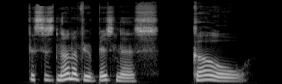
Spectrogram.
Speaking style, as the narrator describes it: says Enjolras coldly

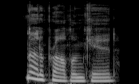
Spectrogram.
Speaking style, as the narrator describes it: she says cheerfully

